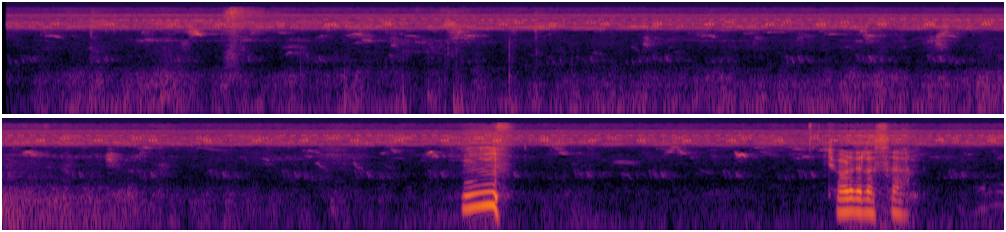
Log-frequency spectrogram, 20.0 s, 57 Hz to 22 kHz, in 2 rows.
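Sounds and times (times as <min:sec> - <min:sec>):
low rumble of wind: 0:00.1 - 0:14.6
bird chirps: 0:00.1 - 0:20.0
insects trilling: 0:00.1 - 0:20.0.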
